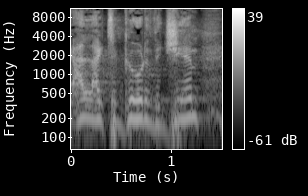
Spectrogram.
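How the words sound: The voice sounds changed and sinister.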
